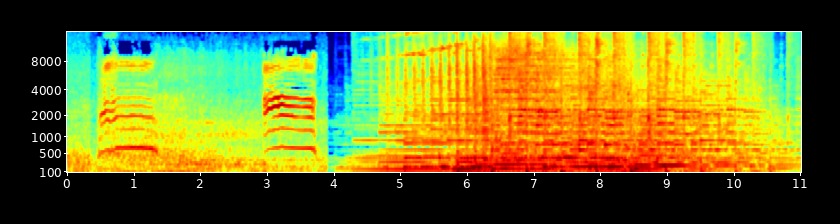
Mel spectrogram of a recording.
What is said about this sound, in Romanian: Cred că mai sunt și pisicile pe acolo. Și chiar a avut dreptate. De cum ne-am apropiat de gardul casei, ne-a și întâmpinat o pisică.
